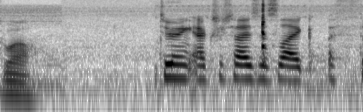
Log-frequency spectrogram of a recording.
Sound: metronome ticks

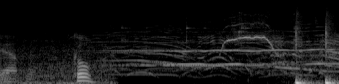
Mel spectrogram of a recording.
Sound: crowd cheering

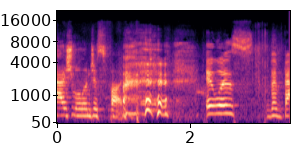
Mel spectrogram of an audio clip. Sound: Gwyneth laughs

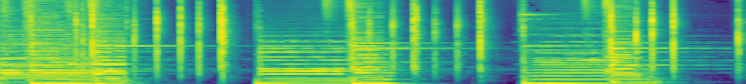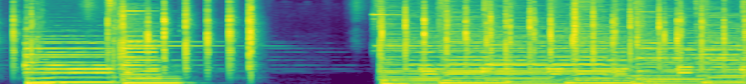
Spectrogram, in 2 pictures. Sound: tap dance

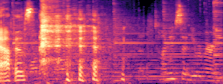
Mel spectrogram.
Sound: laughing

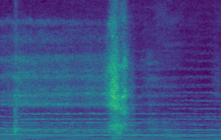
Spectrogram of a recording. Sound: sighs

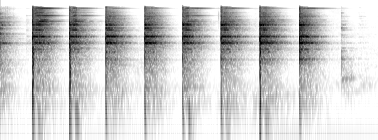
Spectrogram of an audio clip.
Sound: bright metal hammering

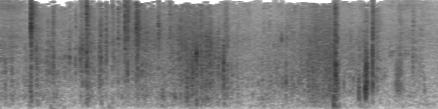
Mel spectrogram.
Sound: cracking branches

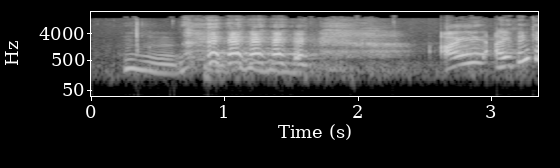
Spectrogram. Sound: everyone laughing

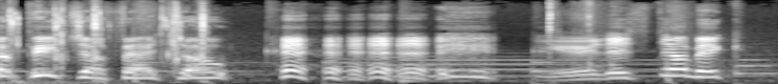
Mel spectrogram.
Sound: laughing

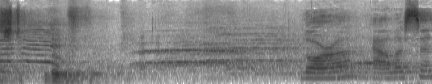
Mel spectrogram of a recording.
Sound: crowd applauding

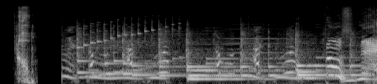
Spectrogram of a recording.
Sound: Chao noises

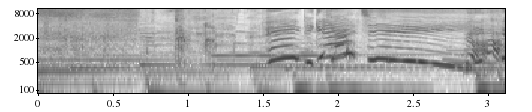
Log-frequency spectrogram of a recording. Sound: slurping

